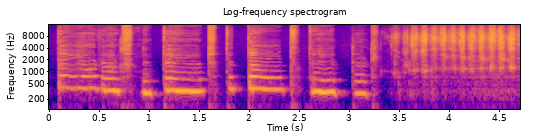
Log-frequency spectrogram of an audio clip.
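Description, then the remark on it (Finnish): A voice sings or vocalizes in short bursts, then gives way to a rapid, rhythmic scrubbing of a toothbrush as someone brushes their teeth before breakfast, steady bristly strokes. “harjaa jo hampaitaan.”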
